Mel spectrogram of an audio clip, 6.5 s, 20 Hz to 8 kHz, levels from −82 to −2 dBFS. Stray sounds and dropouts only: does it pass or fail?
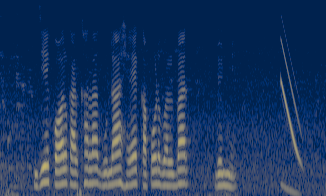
fail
